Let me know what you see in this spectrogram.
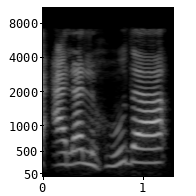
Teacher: हा को गले के आखिरी हिस्से से, और दाल को खींचेंगे खड़ी जबर की वजह से।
